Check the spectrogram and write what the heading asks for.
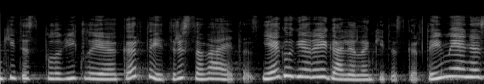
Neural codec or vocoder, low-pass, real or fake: none; 9.9 kHz; real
